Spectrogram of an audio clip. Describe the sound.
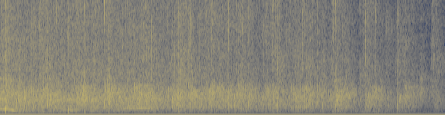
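A church audience applauding the worship team, a steady wash of clapping that holds at an even level throughout, with a faint voice briefly audible near the start.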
